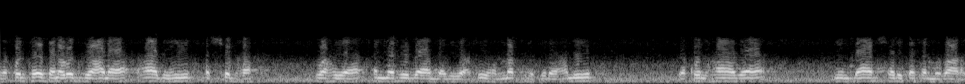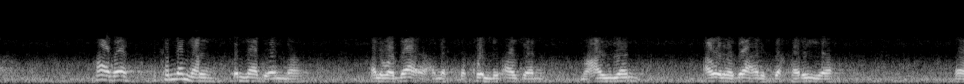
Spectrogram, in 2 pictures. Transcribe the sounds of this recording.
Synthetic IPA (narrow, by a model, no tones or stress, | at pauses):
jɑquːlkajfanɑɾˤʊd̪ːʕalahaːðɪhiaʃːʊbɦa | wɪɦɪjaʔanːarːɪbaʔalːaðijʊʕt̪ˤiːhalmɑsˤɾɪfʔɪlalʕamiːq | jɑquːlɦaːða | mɪmbaːbʃaɾɪkaalmʊðˤɑːɾˤɑka | haːðat̪akalːamnaqʊlːabɪʔanːa | alwad̪aːʔɪ̰ʕalːat̪i̥t̪akuːnlɪʔad͡ʒal | mʊʕajːan | ʔa̰wɪlwad̪aːʔɪlad̪ːaqaɾɪjːa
